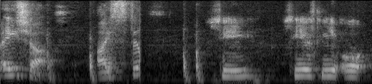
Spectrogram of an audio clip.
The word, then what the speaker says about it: Aisha: Arab this speaker, but I can pronounce Aisha. He said Asia.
